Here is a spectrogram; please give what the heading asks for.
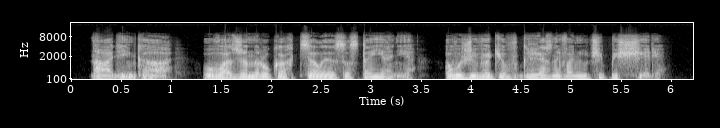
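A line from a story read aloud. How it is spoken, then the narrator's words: Furious growl. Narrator (Russian): Девушка взбешенный злобный не удержавшись, прорычала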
